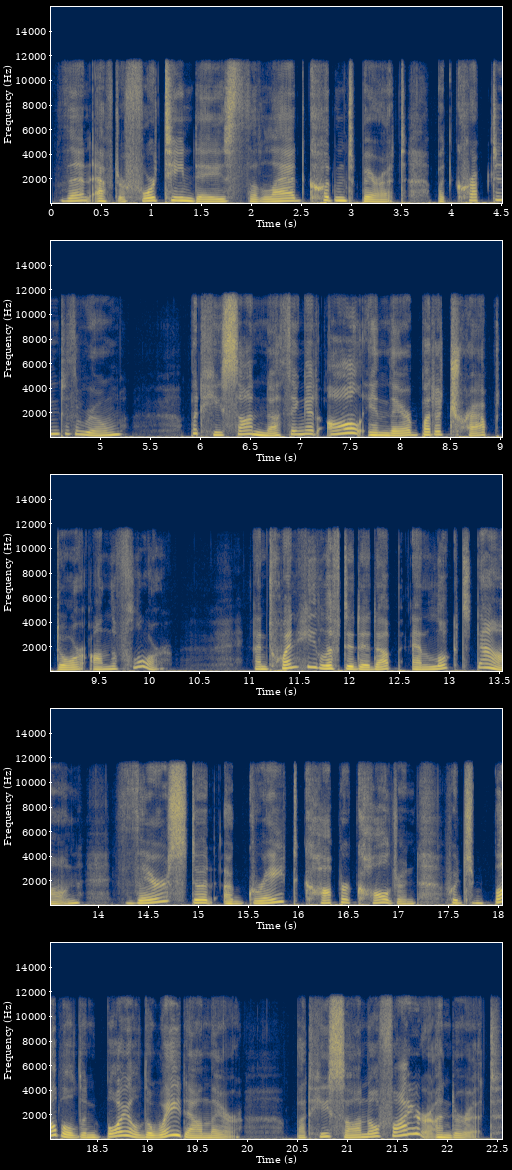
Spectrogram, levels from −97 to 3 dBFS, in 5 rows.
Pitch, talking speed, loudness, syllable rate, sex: 220 Hz, 155 wpm, -18 LUFS, 3.9 syllables/s, female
